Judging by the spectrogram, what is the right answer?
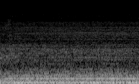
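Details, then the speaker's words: Ice machine motor spinning freely after its drive belt broke: steady low hum with no load behind it. "broken belt you can hear the motor running i can hear the motor running with no belt that's what i'm hearing right there"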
